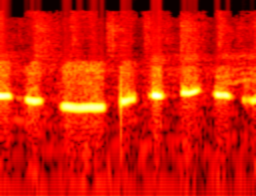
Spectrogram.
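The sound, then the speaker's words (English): A person whistles a short, bouncy melody up close: about seven clear notes in a quick rhythm, one held longer, with faint breathy accents between them and no talking. “I just started whistling and I went...”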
